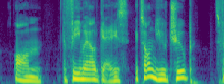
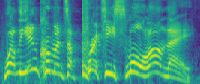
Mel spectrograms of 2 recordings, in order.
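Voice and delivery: exasperated retort; 12 semitones higher than usual. Acted. Exasperated reply to Obama's optimism.

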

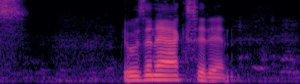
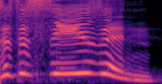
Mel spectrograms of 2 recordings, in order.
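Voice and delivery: much higher and louder; God's reassuring voice; 9 semitones higher, 7 dB louder than usual. Acted. Pastor voicing God comforting through death, high and strong. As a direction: lift it up like a comforting promise. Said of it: "He says".

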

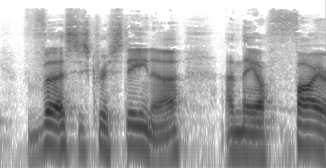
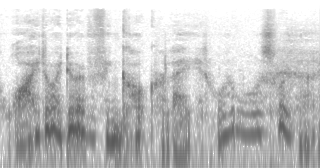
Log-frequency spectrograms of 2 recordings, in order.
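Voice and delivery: quick, much softer whispered aside; 12 semitones higher, 14 dB quieter than usual. Real, not acted. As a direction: whisper it to yourself, amused. Self-mocking aside.

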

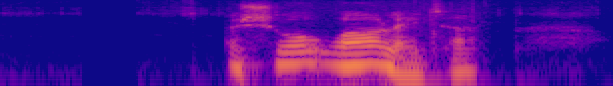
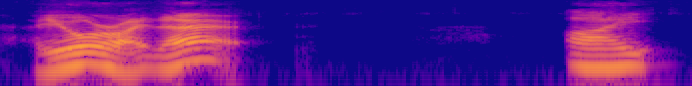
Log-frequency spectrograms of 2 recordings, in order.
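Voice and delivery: much louder, higher, booming; loud call; 4 semitones higher, 11 dB louder than usual. Acted. Handelm calling out loudly past the door. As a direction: shout it for the door to hear.

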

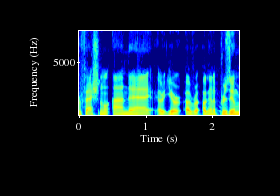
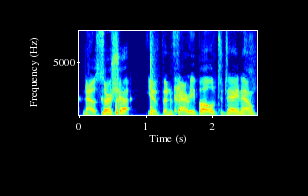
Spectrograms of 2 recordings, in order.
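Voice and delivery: school principal; 6 semitones higher, slower than usual. Acted. Principal to pupil in the office, mock scolding. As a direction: scold like a headmaster, in play. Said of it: "like being in the principal's office".

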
